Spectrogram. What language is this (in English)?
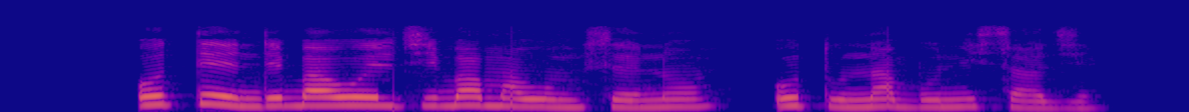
Duala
